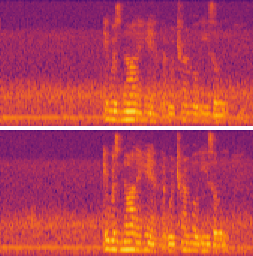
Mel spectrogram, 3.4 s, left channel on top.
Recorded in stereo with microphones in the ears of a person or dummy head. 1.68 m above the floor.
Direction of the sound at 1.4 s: 65° right (ahead or behind).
